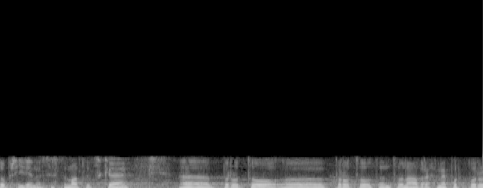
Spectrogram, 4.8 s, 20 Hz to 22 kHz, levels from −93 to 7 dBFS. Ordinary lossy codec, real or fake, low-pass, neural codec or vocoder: AAC, 24 kbps; real; 3.6 kHz; none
